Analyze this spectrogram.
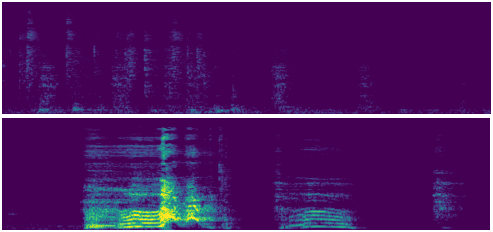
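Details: German Shepherd dog, suddenly serious when someone walks past, gives a rapid run of harsh, booming barks after faint rustling, then a groaning growl and one short final bark.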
